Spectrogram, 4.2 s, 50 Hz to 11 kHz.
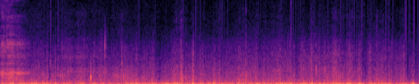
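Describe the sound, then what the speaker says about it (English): Strong wind whipping across a high mountain trail near a 13,000-foot peak, a loud, continuous roaring buffet hitting the microphone throughout. "that wind is whipping"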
